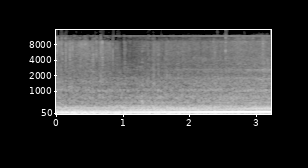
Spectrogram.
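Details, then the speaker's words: 1991 Audi 200 20V Avant turbo five-cylinder, first drive after cylinder head repair and distributor gear fix, K&N air filter fitted: smooth deep drone building under throttle, faint blow-off valve whoosh on lift; healthy acceleration. "Open it up a little bit here. You can hear the blow-off valve a little bit after we put the K&N air filter on, and I think we'll call this repair good to go."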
